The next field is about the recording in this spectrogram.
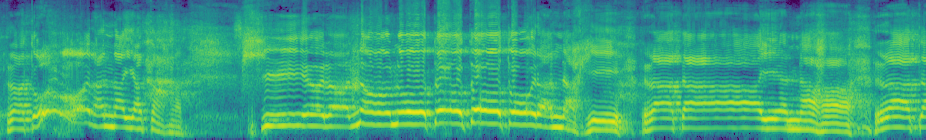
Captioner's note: non-english speech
